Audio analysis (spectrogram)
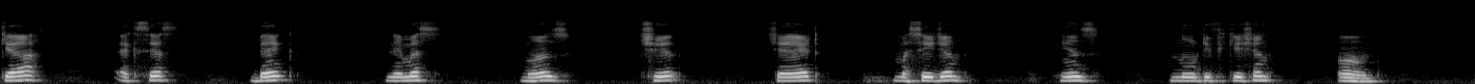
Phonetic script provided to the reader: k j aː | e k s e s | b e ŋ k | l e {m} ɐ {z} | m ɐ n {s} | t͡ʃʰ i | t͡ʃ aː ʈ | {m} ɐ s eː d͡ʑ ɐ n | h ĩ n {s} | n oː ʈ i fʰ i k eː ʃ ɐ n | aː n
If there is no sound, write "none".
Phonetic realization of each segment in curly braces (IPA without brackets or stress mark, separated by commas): m, s, z, m, z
